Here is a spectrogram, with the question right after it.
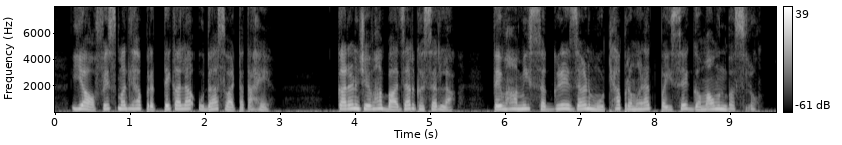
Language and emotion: Marathi, sad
